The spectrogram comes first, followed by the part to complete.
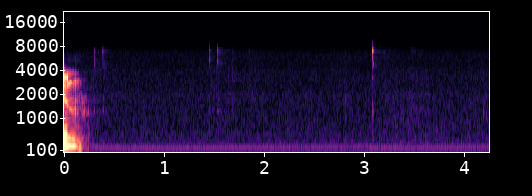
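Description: A few faint, sharp mouse clicks over near silence, after a voice trails off at the very start.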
